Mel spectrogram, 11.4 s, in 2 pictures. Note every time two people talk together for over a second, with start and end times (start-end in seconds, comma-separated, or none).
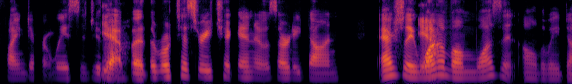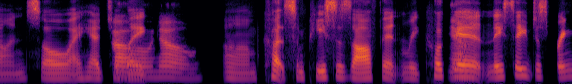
none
